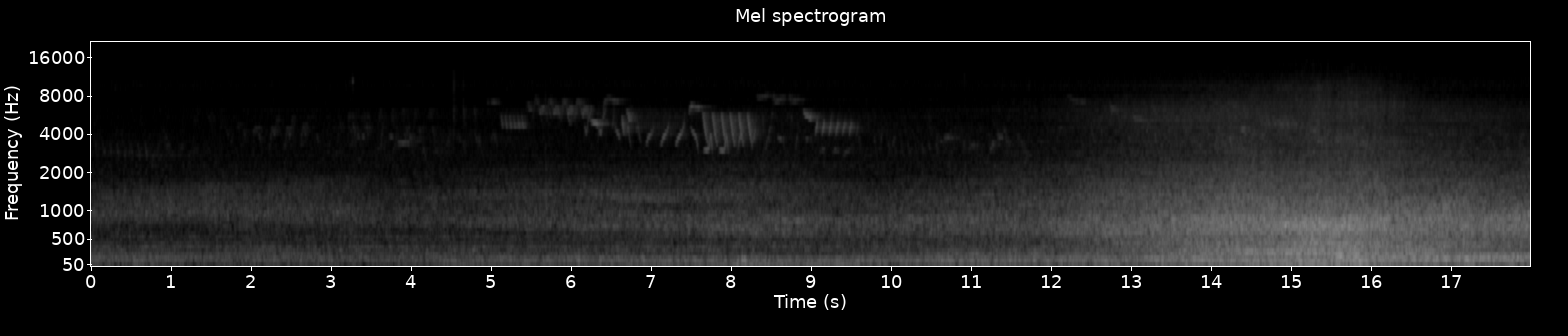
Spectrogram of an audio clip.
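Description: Outdoor ambience with a small bird singing a short run of quick, high chirps and trills about halfway through. Then a broad rushing noise swells over several seconds and is loudest near the end.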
